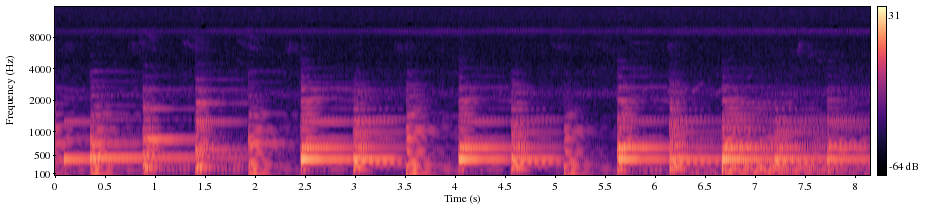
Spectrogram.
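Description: Background piano music: notes and chords struck about twice a second, each ringing and dying away.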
